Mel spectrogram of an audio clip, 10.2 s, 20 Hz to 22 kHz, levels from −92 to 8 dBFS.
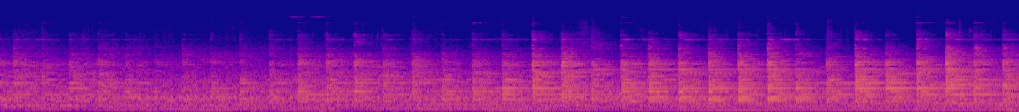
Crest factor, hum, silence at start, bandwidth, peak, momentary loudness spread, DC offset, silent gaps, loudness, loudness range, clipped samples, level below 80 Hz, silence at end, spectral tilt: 16 dB; none; 0 s; 12.5 kHz; -18 dBFS; 8 LU; under 0.1%; none; -34 LUFS; 6 LU; under 0.1%; -66 dBFS; 0 s; -5.5 dB/octave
